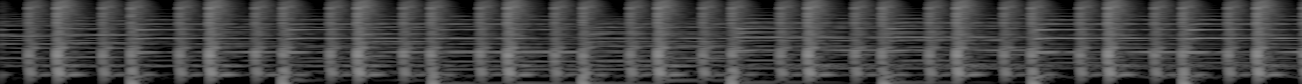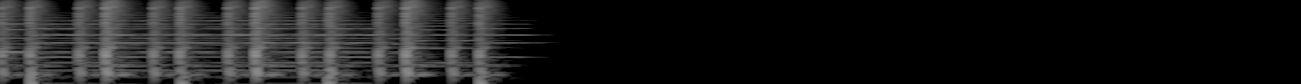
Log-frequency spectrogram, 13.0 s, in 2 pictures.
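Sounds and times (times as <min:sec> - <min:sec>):
percussion: 0:00.0 - 0:09.1.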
